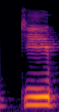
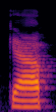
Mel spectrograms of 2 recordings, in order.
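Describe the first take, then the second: First: The vowel is a closer e sound. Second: The vowel is an open ae sound. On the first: The speaker calls it wrong. "इसको केप नहीं पढ़ते हैं" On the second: The speaker calls it right. "कैप पढ़ते हैं"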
